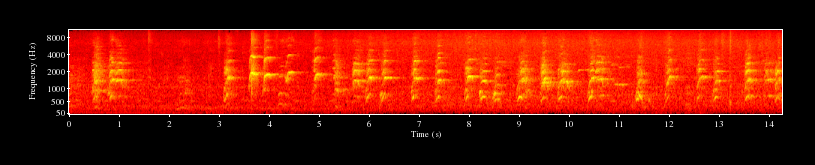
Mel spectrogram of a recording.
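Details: Dunja, a Deutscher Jagdterrier, working a wild boar: rapid, insistent barking kept up for the whole stretch, bright yapping notes repeated about twice a second, occasionally doubled, with some uneven spacing between bursts.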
